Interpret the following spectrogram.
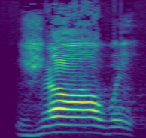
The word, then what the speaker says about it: Yahweh: La forma correcta de pronunciar, la forma de escuchar esas 4 consonantes, lo más parecido era pronunciar Yahweh o Yahweh.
